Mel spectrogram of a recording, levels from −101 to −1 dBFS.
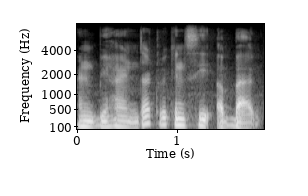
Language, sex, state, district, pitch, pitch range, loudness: English, male, Karnataka, Bangalore, 110 Hz, 105-130 Hz, -17 LUFS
